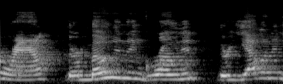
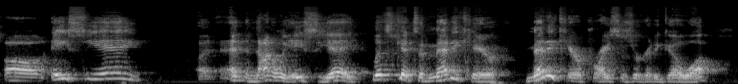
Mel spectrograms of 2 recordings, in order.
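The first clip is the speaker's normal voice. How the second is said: ordinary delivery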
